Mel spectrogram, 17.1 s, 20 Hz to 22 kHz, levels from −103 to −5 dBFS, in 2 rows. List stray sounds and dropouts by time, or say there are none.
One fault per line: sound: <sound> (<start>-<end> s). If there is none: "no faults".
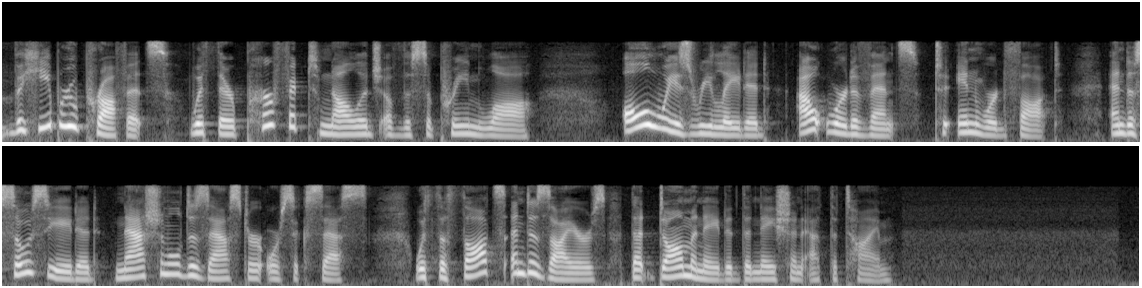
no faults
